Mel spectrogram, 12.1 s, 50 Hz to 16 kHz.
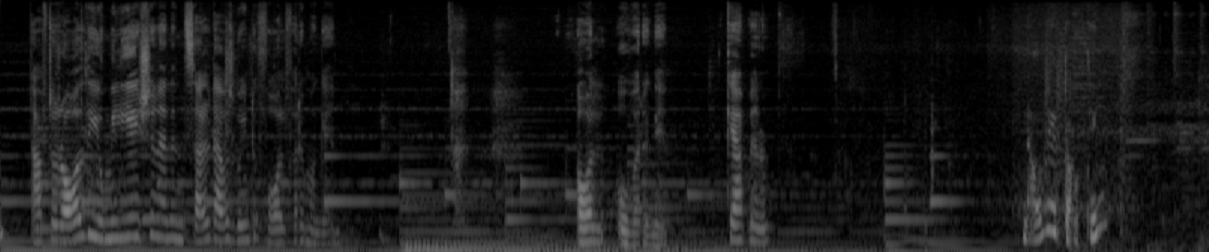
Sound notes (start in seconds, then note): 4.3 scoffs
